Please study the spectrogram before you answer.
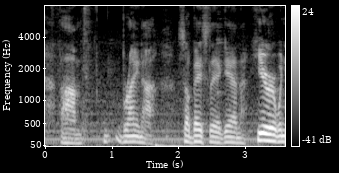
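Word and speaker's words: Byrna: and in that cave is the cane of Byron. I can never say it right. Bryna.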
